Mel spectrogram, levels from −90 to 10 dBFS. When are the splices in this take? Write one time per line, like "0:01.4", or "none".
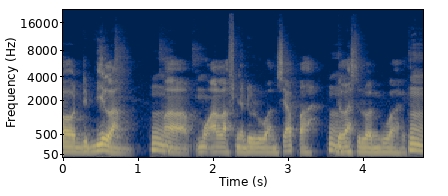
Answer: none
